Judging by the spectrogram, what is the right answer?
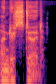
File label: Operator Voice, en; Warframe; New War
